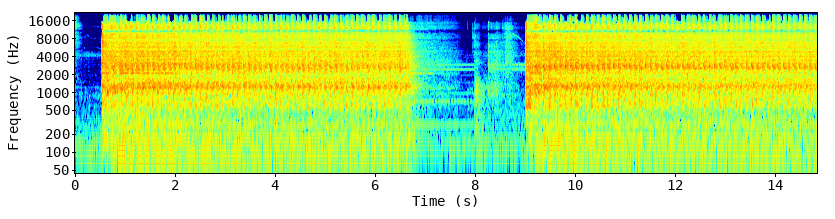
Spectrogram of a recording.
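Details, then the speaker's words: Turbo CT20 Lexus IS300 on its first start attempt after build: steady fast cranking for about six seconds, a pause, then another long crank, never fires; no fuel pressure because a fuel connector was left unplugged. "All right, guys, we figured it out. Matt won't take responsibility for it, but someone forgot to plug in."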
